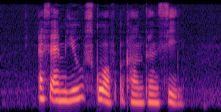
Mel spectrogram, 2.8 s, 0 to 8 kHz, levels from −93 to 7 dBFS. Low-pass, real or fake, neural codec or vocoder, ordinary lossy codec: 7.2 kHz; fake; codec, 16 kHz, 16 kbps, FunCodec, trained on Chinese and English, 50 frames a second; none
